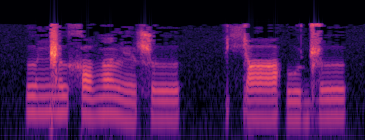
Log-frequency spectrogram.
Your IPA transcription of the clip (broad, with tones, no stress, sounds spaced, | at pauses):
ɵ˦ ŋ͡ǁ ɵ˦ x ɵ˧ ðˤ ẽ˦ l ẽ˨ ʂ ɵ˧ | ç ɑ˧ | u˨ ɖ͡ʐ ɵ˦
